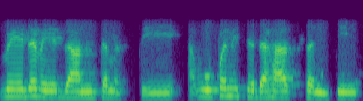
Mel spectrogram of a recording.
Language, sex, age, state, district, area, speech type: Sanskrit, female, 60+, Karnataka, Hassan, rural, conversation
